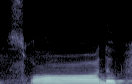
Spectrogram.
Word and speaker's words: ص: اسی طرح ثا، سین، صاد۔ اب کیا ہے، تا کو نرم، سین کو سیٹی کی آواز والا، اور صاد کو موٹا۔ اب یہ تینوں کے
